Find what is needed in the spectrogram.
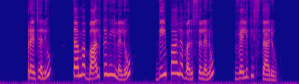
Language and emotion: Telugu, neutral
